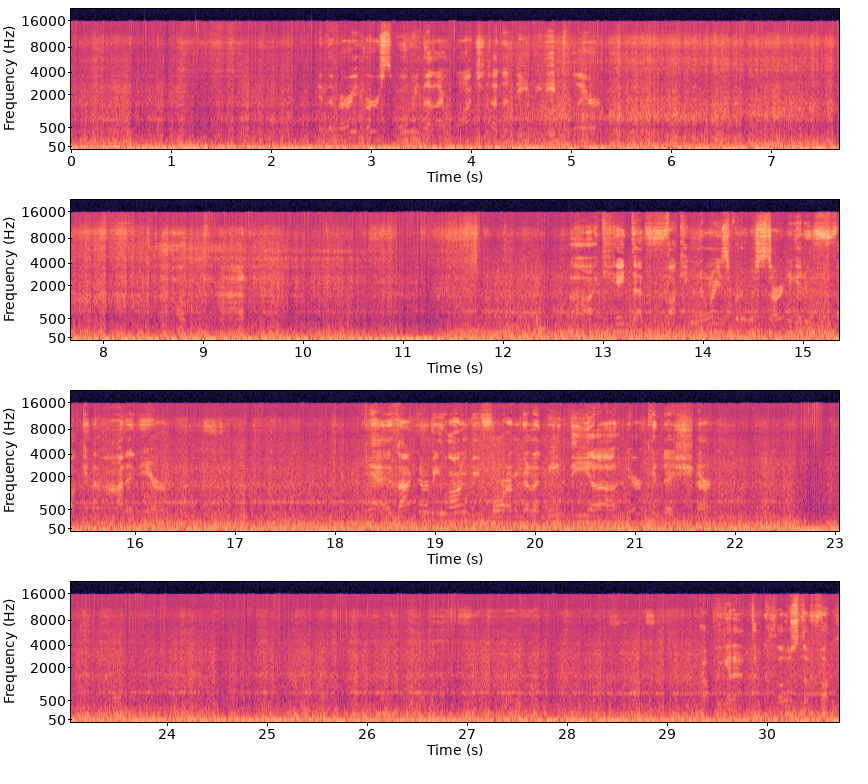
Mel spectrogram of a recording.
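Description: Car cabin noise at freeway speed: a steady low rumble of tyres and engine that shifts in tone about eleven seconds in, with indistinct speech coming and going over it.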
